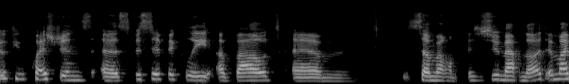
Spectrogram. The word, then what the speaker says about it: Sumarnótt: few questions specifically about Zumarnod. Am I pronouncing it correctly? Yeah, totally right. It's just like perfect, and it's like it's gorgeous with a French R. Because in Icelandic, it's like Sumarnótt, Sumarnótt.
